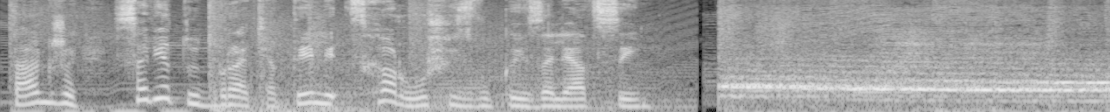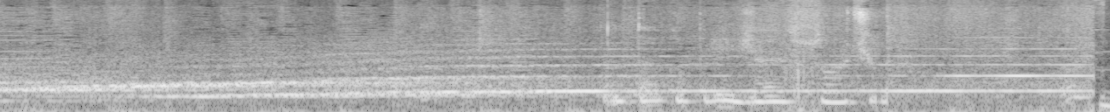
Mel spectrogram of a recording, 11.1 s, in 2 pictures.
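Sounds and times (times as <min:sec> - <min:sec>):
speech: 0:00.0 - 0:03.4, 0:08.9 - 0:10.2
air raid siren wailing: 0:03.5 - 0:11.0.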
